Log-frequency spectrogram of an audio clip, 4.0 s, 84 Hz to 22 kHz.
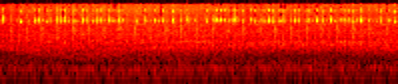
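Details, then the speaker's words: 1998 Pontiac Grand Prix GTP supercharged V6 idling: fast sharp knock over thin bright engine sound, began on drive home; owner suspects rod knock or supercharger, unconfirmed. "Knocking like a son of a gun. I don't know. Maybe it's in the blower."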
